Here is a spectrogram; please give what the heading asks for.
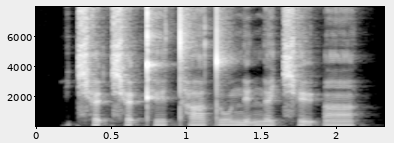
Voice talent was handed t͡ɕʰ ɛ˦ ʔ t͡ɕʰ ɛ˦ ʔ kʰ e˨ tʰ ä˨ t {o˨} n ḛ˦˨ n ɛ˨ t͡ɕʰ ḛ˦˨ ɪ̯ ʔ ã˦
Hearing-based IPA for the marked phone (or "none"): o˦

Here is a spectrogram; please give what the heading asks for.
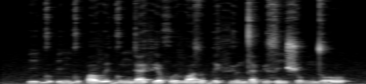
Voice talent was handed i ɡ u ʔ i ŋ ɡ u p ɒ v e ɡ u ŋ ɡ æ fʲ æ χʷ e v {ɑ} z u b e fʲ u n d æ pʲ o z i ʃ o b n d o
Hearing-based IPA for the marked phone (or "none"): ɒ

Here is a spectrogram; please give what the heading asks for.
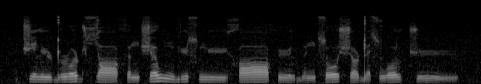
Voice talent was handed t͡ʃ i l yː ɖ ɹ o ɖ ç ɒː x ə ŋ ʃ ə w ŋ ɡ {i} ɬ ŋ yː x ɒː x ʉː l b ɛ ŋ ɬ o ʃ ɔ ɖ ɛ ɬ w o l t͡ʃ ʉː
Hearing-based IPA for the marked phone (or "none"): y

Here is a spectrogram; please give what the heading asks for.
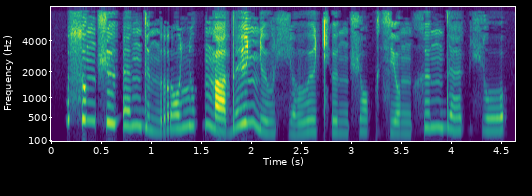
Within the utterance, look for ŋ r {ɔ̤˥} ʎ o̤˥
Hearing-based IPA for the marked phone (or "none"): ɔ̤˦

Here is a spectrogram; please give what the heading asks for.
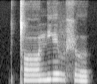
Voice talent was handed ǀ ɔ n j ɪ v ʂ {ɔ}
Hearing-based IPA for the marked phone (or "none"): ʊ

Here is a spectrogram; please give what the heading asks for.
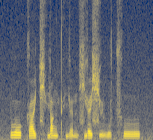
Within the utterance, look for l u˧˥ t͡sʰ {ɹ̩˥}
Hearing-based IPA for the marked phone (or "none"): ɹ̩˥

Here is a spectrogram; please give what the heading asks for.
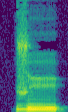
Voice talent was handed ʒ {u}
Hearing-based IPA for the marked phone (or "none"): y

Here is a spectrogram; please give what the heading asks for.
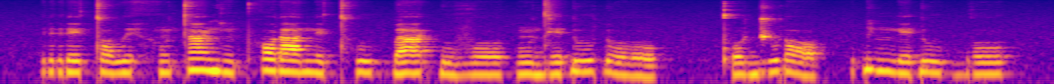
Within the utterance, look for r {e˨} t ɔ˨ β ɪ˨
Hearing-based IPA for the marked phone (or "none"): e˨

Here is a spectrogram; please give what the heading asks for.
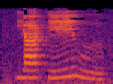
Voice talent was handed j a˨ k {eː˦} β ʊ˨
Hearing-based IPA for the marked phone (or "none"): eː˨˦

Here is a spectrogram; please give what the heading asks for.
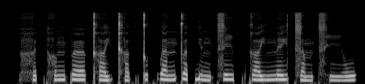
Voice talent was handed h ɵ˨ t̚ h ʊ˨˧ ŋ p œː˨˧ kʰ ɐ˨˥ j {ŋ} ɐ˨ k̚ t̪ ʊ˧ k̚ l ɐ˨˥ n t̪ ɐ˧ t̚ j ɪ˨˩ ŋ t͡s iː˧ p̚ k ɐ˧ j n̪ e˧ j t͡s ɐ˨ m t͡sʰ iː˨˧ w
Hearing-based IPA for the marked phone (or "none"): kʰ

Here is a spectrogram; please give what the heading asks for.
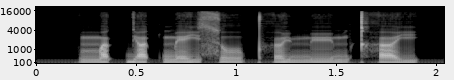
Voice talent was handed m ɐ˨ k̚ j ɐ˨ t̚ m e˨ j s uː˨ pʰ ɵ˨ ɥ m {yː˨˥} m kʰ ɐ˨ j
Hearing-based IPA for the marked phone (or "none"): yː˨˧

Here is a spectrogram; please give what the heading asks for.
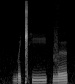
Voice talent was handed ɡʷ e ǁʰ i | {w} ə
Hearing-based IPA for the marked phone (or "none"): v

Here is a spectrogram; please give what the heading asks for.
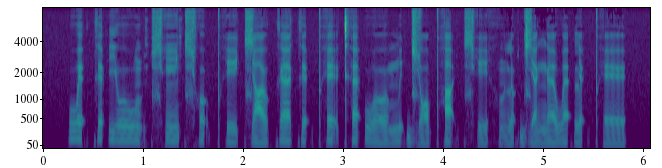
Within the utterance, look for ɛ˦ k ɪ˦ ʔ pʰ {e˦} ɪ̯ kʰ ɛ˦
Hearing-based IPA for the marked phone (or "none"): ḛ˦˨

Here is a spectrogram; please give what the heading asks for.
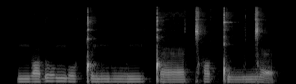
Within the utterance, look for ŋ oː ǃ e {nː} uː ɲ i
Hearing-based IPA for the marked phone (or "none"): ɲ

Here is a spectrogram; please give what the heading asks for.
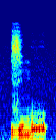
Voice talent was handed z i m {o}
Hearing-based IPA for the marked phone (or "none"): o̰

